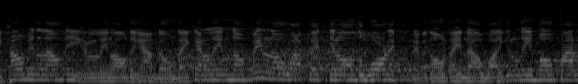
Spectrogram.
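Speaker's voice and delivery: rapid, mumbled Southern nonsense like a banjo; Southern gibberish rant. Retold or imitated. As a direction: gabble it like an arguing Kentucky man. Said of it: "the guy was like".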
